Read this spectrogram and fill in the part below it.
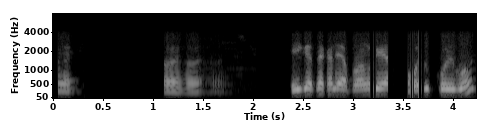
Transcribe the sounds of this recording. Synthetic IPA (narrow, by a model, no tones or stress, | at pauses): ɦɔj | ɦɔjɦɔjɦɔ̰j | tʰikasɛkʰaliapunalʊkɛjabɔɔ̰duk̚koɹibɔ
